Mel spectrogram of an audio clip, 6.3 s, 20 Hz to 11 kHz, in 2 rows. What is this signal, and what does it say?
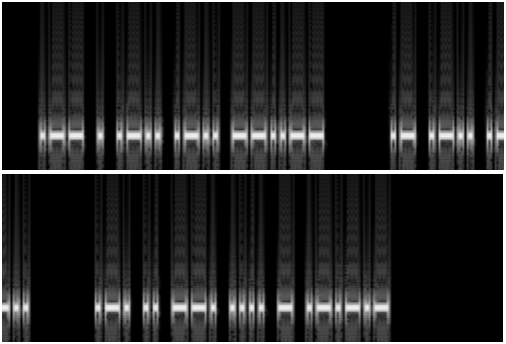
Morse code, heard as a keyed tone, about 40 wpm, 700 Hz. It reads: WELL, ALL RIGHT.
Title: 2x Word-Spacing - Sentences from Top 200 Words - 40wpm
